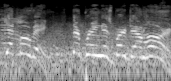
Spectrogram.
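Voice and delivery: high, loud urgent yelling; frantic commander shouting everyone out; shouting over chaos. Acted. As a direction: bark orders over the roar of a crash. Escaping a crashing plane.

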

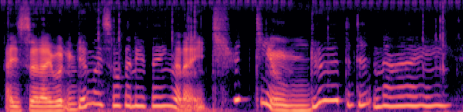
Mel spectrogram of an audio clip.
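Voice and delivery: very high, taunting gloat. Acted. Gamer taunting viewers in a high voice. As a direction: tease them like a sly cartoon villain.

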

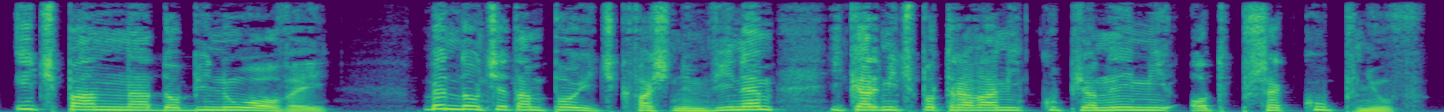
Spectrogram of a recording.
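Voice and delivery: high-pitched, spiteful retort; heated, disdainful outburst; scornful. A narrator's reading. Landlady scorns rival's lodging house.

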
